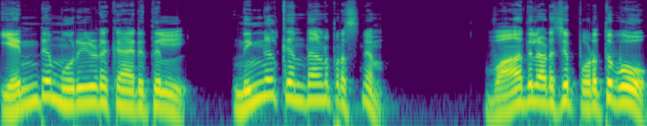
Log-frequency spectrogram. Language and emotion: Malayalam, angry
